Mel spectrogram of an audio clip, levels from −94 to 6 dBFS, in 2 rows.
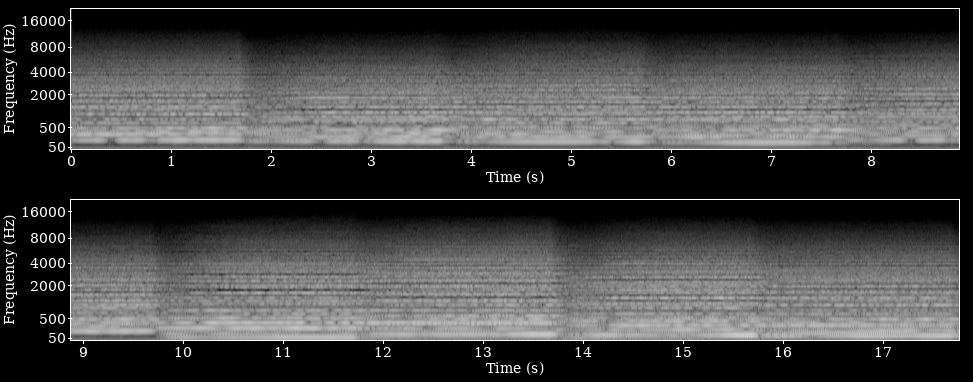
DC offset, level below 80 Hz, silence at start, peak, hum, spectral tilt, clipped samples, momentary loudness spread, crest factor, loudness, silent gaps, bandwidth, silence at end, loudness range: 0.2%; -38 dBFS; 0 s; -8 dBFS; none; -6.5 dB/octave; under 0.1%; 6 LU; 16 dB; -24 LUFS; none; 11 kHz; 0 s; 3 LU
